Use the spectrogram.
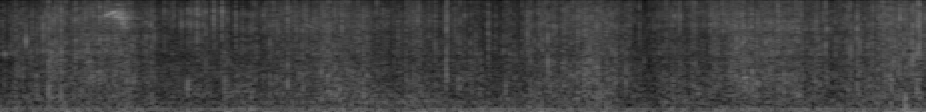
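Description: Fingertips and long nails scratch and crinkle the thin black plastic inside the white elastic rim of an empty shower cap resting on a wooden table. The result is a quiet, continuous, bright crinkling with soft scratchy rustles over a faint low hum, rising briefly just after the start.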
